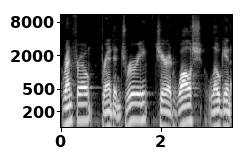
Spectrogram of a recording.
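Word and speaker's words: Renfroe: ohtani Anthony Rendon former World Series champ Hunter renfo Renfro Brandon Drury Jared Walsh Logan Oh happy we checked the pronunciation on that one and David Fletcher rounds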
